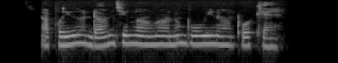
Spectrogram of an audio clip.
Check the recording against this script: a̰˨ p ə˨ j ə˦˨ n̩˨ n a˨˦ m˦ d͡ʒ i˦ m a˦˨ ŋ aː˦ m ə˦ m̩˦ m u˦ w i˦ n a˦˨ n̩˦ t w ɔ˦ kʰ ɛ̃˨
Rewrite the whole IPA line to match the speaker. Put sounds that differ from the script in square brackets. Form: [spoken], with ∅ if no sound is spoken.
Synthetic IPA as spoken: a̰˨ p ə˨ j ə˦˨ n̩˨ [d] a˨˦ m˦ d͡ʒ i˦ [ŋ] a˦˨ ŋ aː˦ [n] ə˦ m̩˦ [b] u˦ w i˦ n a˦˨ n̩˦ t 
